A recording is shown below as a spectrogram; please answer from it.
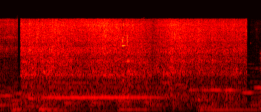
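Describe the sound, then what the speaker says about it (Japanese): Plain pasta stir-fried in sesame oil with garlic sizzles loudly and steadily in a pan for several seconds, a close, continuous hiss that cuts off abruptly at the end, with no voices. "パスタ入れて炒めるだけ"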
